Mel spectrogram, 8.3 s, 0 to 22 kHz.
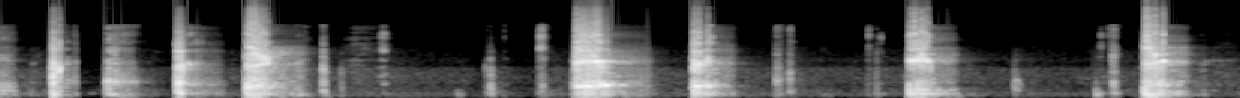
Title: Burping for 1 minute 20 seconds straight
